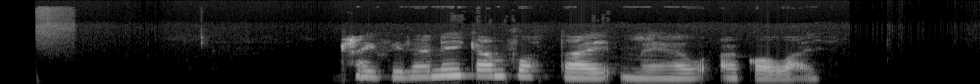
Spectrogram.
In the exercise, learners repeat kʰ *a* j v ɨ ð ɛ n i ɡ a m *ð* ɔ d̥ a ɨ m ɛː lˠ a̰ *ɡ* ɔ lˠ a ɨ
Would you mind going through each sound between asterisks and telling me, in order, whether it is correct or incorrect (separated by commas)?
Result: correct, incorrect, correct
